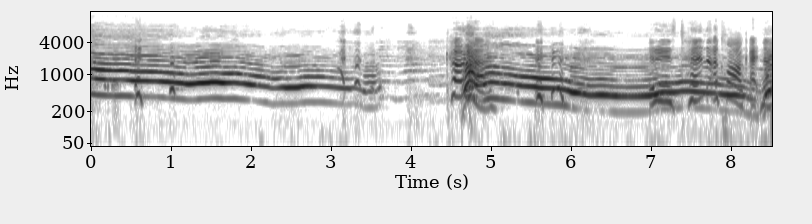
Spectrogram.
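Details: Siberian Husky 'talking' at 10 o'clock at night at bedtime: long, slowly gliding yodel-like howl, a brief pause, then a second wavering howl with sharp yips, a person speaking nearby.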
